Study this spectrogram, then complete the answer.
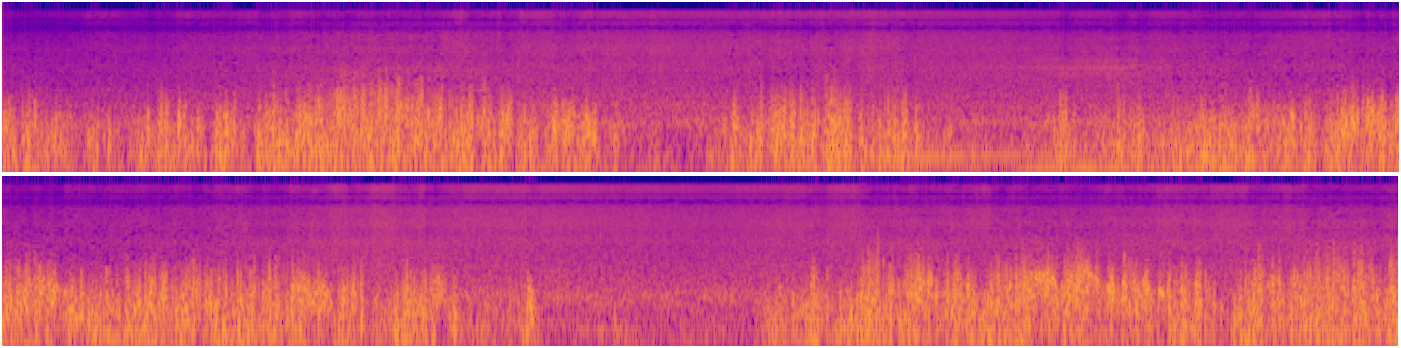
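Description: Wind gusts outdoors, rumbling against the microphone.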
